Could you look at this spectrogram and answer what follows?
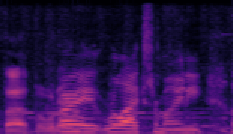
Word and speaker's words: Hermione: Alright, relax, Hermione. Hermoine. I've heard people call her Hermoine. Don't do that.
